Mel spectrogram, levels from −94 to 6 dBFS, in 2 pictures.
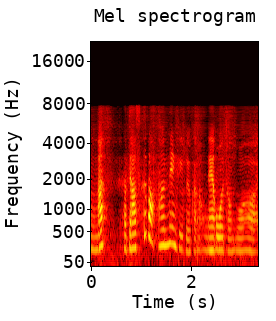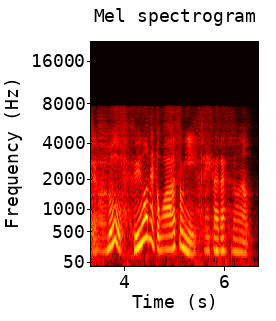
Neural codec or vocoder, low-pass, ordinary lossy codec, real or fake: codec, 16 kHz, about 1 kbps, DyCAST, with the encoder's durations; none; none; fake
